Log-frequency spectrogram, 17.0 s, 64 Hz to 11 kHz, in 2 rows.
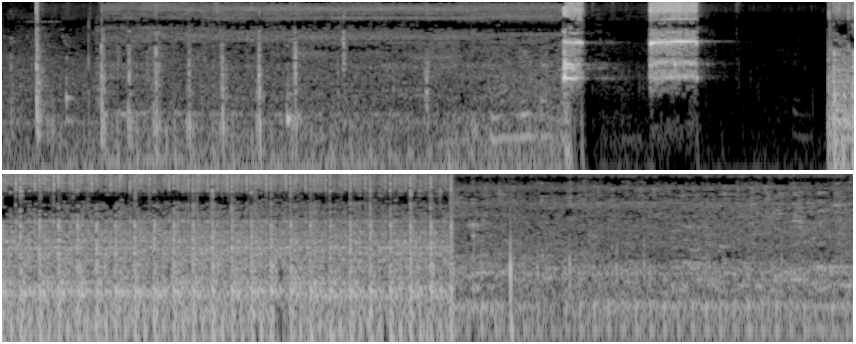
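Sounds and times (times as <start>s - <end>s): small engine running fast: 8.2s - 17.0s.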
